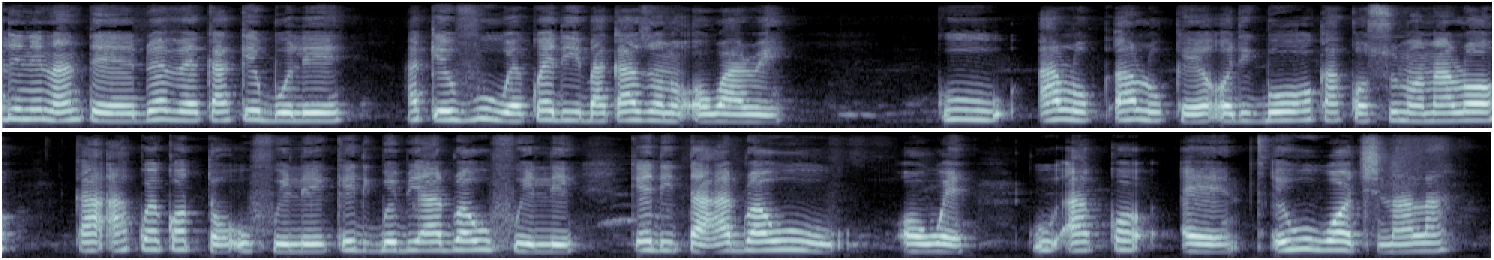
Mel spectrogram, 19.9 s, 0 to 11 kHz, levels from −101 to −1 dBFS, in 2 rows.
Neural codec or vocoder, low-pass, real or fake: none; 9.9 kHz; real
